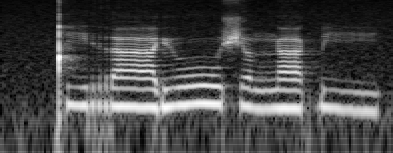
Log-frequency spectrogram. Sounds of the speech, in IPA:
ǃiraːɾʲoːʃʌ ŋak͡piː

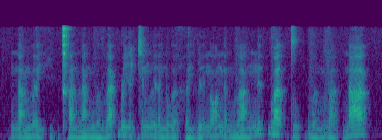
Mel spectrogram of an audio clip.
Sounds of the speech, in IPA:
na˨˩˨ŋlə˨˩j hi˨˩k̚t̪ʰa˨˩nla˨˩ŋ və˨˩˨wla˦˥k̚ɹi˧ə̯ cə˧ŋlɨ˨˩ə̯nu˨˩˦ə̯ hə˨˩jlɨ˧˥nɔ˧˥ nə˨˩ŋva˨˩˦ŋ nɨ˦˥k̚va˦˥t̚t̪u˨˩k̚ və˨˩˦mva˨˩t̚ na˦˥k̚

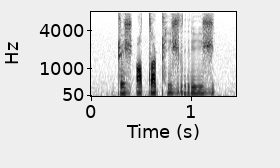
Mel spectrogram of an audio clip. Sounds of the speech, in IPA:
ʈəʒʔɔ tˤəʈʰiʒ riʒ

